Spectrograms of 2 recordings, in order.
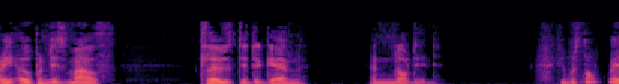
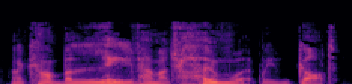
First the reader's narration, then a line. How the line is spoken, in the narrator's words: said Ron miserably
